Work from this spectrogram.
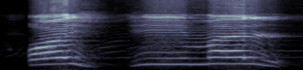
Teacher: बगैर गुन्ना के मीम को लाम में मुदगम करना है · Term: इदगाम बिला गुन्ना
